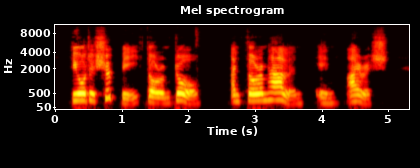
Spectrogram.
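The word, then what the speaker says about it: dŵr: If, then, they be read Dor Dorum and Algain Dorum, Dor and Algain are nearly Dur, or, as is pronounced, Dor, and Halen, the Welsh words for water and salt respectively.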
